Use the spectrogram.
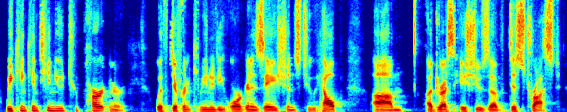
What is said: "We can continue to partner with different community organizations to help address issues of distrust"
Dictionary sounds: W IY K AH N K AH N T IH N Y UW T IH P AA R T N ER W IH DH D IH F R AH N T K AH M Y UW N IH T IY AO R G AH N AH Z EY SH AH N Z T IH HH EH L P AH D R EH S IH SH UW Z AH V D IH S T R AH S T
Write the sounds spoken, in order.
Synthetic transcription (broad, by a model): W IY K AH N K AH N T IH N Y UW T IH P AA R T N ER W IH DH D IH F R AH N K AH M Y UW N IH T IY AO R G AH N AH Z EY SH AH N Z T IH HH EH L P AH D R EH S IH SH UW Z AH V D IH S T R AH S T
